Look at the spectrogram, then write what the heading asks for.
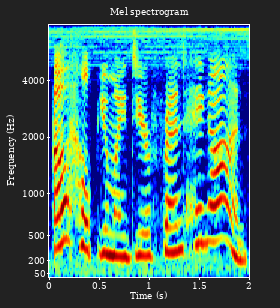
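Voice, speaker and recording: A woman voicing an excitable, cheerful young girl from a storybook, exclaiming and sweetly polite. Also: high voice, moderate pace, voice pushed up. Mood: kind, eager.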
